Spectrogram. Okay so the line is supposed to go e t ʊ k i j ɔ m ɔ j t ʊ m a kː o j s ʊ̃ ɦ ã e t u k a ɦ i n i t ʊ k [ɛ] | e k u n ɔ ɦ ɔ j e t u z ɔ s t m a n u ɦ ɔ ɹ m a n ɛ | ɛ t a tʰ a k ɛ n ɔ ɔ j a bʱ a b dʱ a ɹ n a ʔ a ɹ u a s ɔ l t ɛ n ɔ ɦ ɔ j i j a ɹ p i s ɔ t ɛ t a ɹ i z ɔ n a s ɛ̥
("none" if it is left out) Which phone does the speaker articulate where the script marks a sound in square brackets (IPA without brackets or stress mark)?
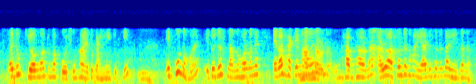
i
